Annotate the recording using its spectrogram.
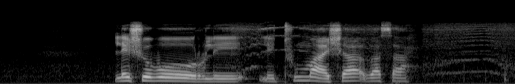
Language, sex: Northern Sotho, male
